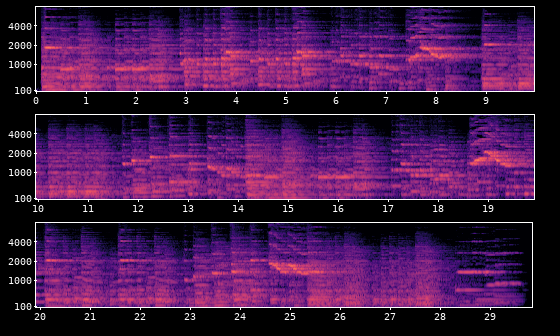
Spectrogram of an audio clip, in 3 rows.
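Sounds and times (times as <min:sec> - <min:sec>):
presto giocoso flute sonata movement: 0:00.0 - 0:29.8.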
